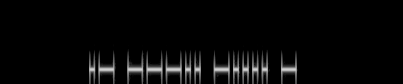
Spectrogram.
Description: Morse code, heard as a keyed tone, about 25 wpm, 700 Hz. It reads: A86T
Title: Common Cut Numbers - 4-Digit 25wpm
